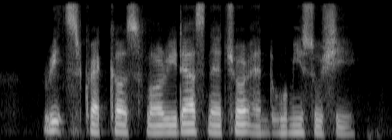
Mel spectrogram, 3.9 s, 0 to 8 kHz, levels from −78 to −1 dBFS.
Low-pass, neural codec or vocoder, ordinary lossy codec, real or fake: 7.2 kHz; codec, 16 kHz, 0.9 kbps, LongCat-Audio-Codec; Opus, 64 kbps; fake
